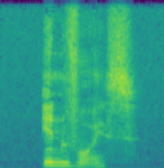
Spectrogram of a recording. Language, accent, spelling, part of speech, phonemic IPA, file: English, US, invoice, noun / verb, /ˈɪnˌvɔɪs/, En-us-invoice.ogg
